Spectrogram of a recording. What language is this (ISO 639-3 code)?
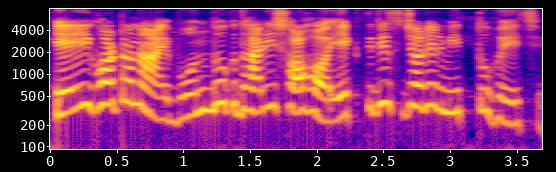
ben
